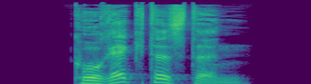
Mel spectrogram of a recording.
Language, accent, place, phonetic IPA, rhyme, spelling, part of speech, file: German, Germany, Berlin, [kɔˈʁɛktəstn̩], -ɛktəstn̩, korrektesten, adjective, De-korrektesten.ogg
- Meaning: 1. superlative degree of korrekt 2. inflection of korrekt: strong genitive masculine/neuter singular superlative degree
